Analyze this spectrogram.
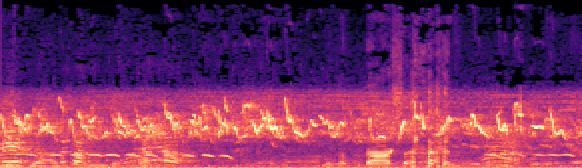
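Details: Lemon-bellied white-eyes from Lombok in a gonsrengan contest chorus used as a lure to make the bird sing: dense, high twittering chatter runs throughout, layered with lower slurred whistles from other birds.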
